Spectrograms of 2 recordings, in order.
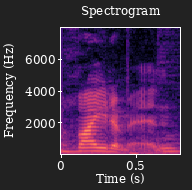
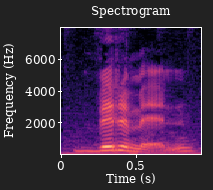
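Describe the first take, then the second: First: It is said with an American pronunciation. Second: It is said with a British pronunciation. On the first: "instead of a vitamin" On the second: "he said vitamin instead of a vitamin"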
